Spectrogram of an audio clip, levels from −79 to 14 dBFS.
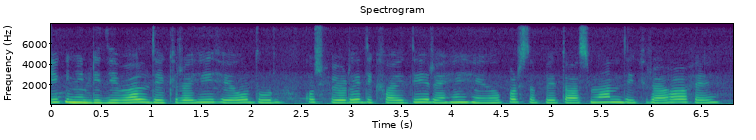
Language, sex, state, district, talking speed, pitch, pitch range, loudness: Hindi, female, Punjab, Kapurthala, 165 wpm, 255 Hz, 240-265 Hz, -14 LUFS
